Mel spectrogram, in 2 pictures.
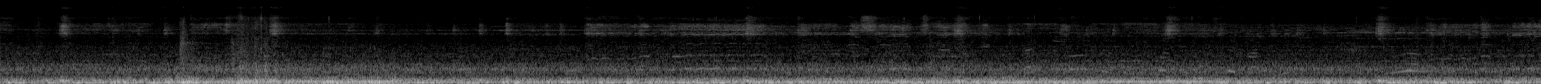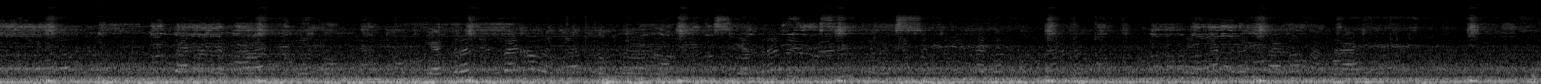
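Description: Steady road and engine noise heard from inside a moving vehicle, with music and indistinct voices mixed in.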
